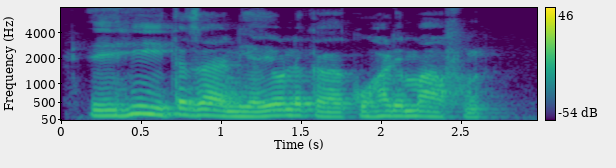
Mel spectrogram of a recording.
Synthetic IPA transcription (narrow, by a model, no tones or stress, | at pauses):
iɦitazaniajɔnɛkakuɦalɛmafu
